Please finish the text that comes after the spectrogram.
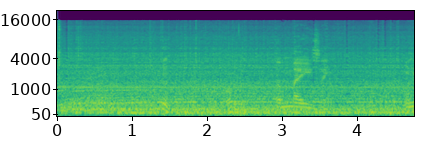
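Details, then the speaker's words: Travel trailer furnace that previously got no gas (fan ran, tried to ignite) now getting fuel after repair: steady, even blower roar with smooth burner hum, no sputter or cycling; lit and running normally. "the furnace actually gets fuel it will light burn and make heat is that not amazing"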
